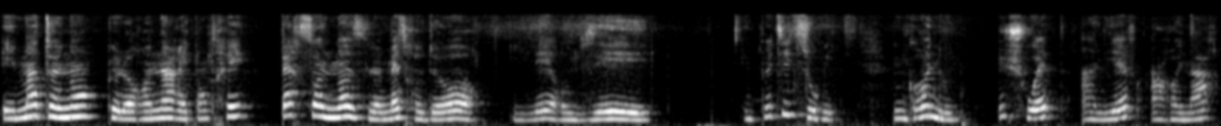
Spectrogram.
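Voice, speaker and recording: A woman reading a children's story aloud, gentle and playful with snoring sound effects. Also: on the high side, unhurried.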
